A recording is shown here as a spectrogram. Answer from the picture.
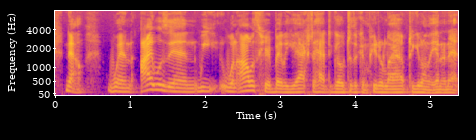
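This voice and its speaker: A man with an American accent, a plain, everyday voice, medium pitch and lively intonation. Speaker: filmmaker. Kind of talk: casual interview. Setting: studio.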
